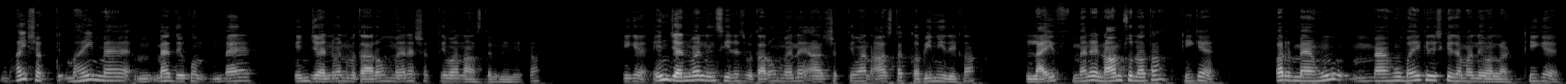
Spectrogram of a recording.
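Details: Adult male Hindi-speaking reaction host, presumed from the channel name to stammer, speaking with word repetitions in his own commentary; stuttering.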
